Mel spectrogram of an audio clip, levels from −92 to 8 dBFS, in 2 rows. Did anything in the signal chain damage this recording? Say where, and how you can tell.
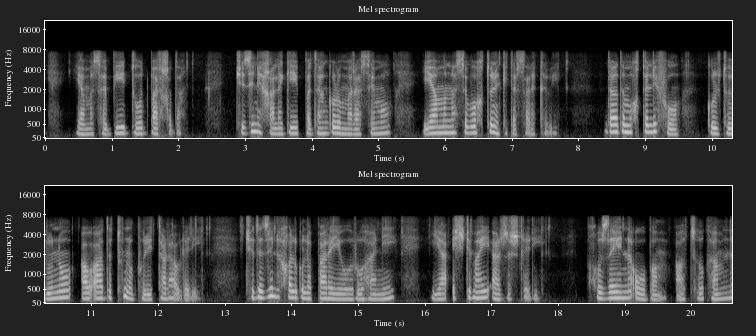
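No, nothing in the chain damaged this speech. It has passed through the AMR wideband (HD Voice) codec, and the absence of anything above about 7.5 kHz with at most faint coding roughness suggests a high rate around 18.25 kbit/s.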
